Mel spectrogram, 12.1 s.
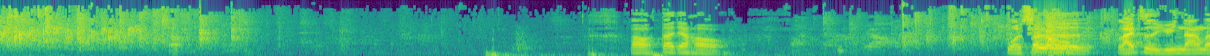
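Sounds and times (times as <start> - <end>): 
crowd applause: 0.0 - 2.6, 8.5 - 11.6
speech: 1.7 - 2.0, 6.3 - 7.4, 10.1 - 12.1
low thump: 4.8 - 6.7.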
